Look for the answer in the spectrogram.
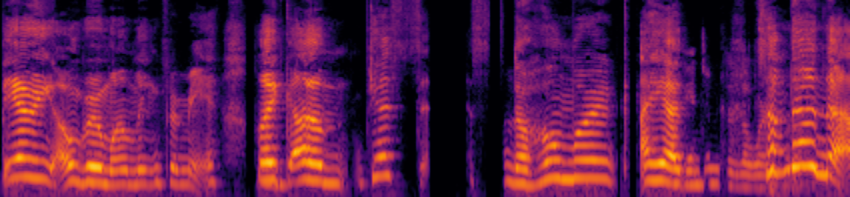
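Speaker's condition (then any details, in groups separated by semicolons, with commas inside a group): Cerebral palsy; speaks differently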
